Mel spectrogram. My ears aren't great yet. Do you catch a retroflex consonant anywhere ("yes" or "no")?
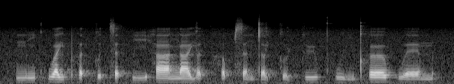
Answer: no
